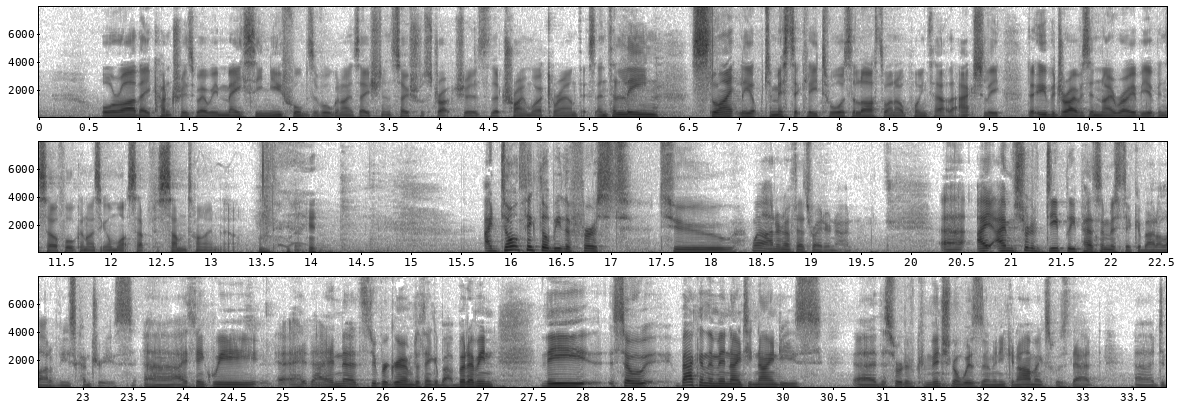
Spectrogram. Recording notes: This conversation was recorded as a fireside chat in front of a live audience at a private Exponential View event in London.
